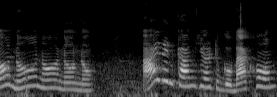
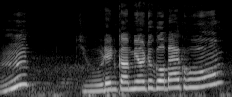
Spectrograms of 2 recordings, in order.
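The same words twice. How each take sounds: First: Put-on high, protesting girl; Mohini. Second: Loud, drawn-up questioning; incredulous monster. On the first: Girl refusing to be sent home, high protest. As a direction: refuse brightly, quickening as it goes. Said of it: "said Mohini". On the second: Acted. Monster questioning the stubborn girl, loud incredulity. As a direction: echo it back, climbing in disbelief. Monster echoes her in disbelief.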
